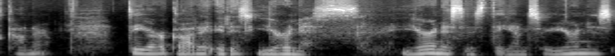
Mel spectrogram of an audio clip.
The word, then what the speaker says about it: Uranus: your husband lots of ringed planets out there Uranus is how it's actually pronounced Ashna that's how it actually pronounced like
